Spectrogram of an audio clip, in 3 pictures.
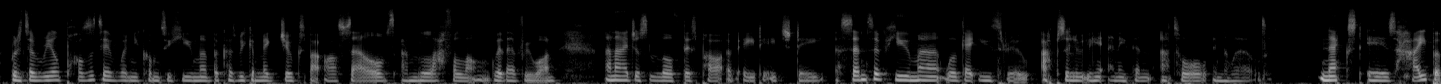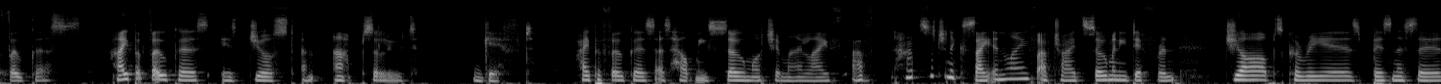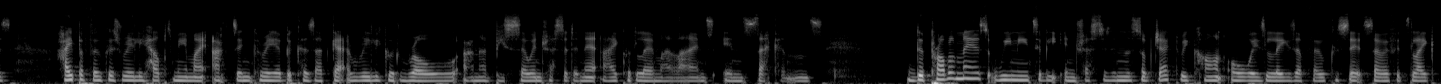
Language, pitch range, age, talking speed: English, 170-200 Hz, 20-39, 175 wpm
